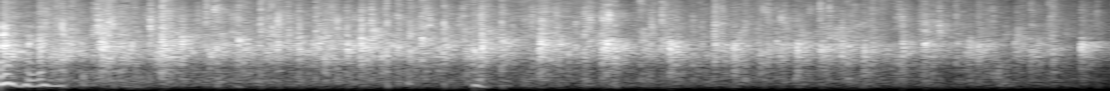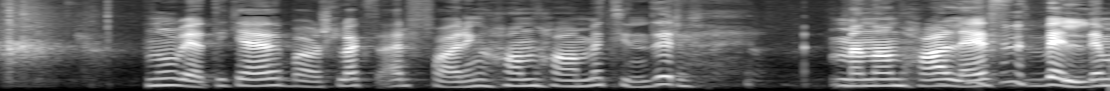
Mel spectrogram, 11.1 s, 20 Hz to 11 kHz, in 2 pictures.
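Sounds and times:
group applause: 0.0s - 6.1s
speech: 6.4s - 11.0s.

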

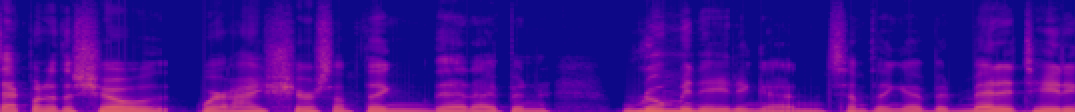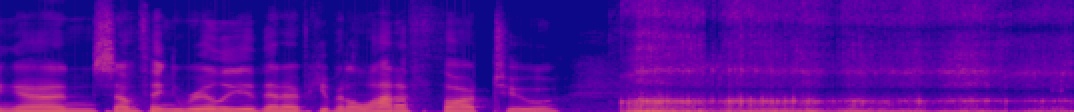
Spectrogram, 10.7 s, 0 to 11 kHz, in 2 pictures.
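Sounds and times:
speech: 0.0s - 9.8s
person snoring: 8.4s - 10.7s.

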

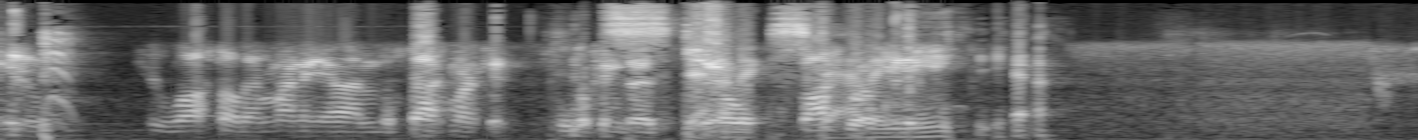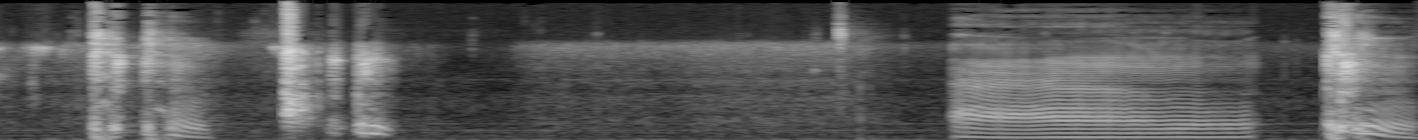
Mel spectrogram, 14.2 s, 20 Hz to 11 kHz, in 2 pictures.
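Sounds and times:
speech: 0.0s - 5.4s, 7.7s - 9.1s, 11.8s - 13.4s
person coughing: 0.1s - 0.5s, 7.5s - 9.2s, 13.7s - 14.1s
voiced throat clearing: 7.5s - 9.2s, 13.7s - 14.1s.

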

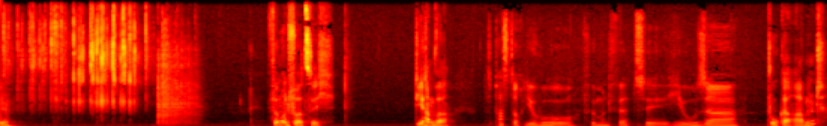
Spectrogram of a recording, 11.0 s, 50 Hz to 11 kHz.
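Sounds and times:
speech: 0.0s - 0.3s, 3.6s - 4.4s, 5.5s - 11.0s
die being rolled: 0.0s - 2.8s.

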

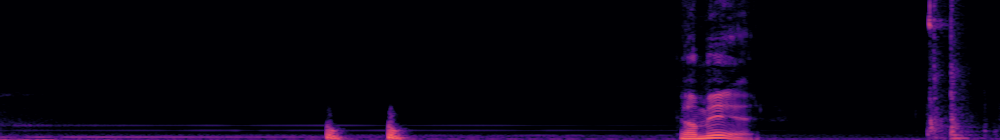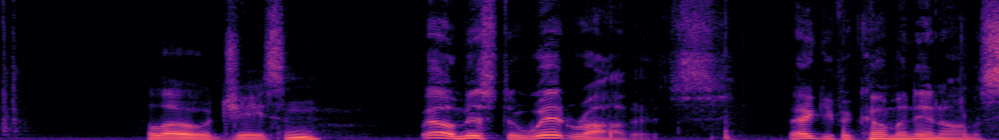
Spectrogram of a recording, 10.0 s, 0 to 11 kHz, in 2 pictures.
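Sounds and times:
low steady hum: 0.0s - 9.9s
sharp knocks on a door: 1.6s - 2.1s
speech: 3.4s - 3.9s, 5.7s - 9.9s.

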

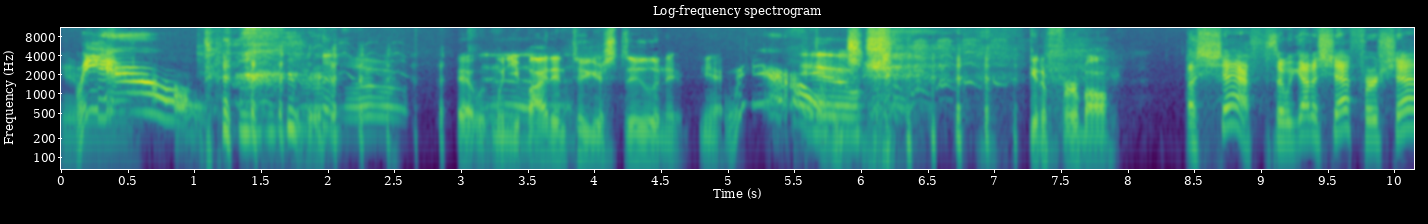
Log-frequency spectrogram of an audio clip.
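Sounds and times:
cat meowing: 0.0s - 1.0s
speech: 0.0s - 10.1s
laughter: 1.0s - 4.1s, 5.7s - 7.8s.

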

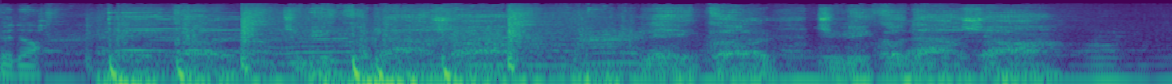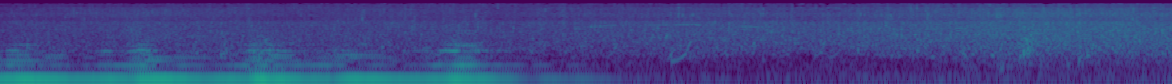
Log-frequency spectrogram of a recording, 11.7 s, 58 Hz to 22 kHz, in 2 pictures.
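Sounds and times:
speech: 0.0s - 0.7s, 3.2s - 5.4s
low humming tone: 0.9s - 8.8s
sea waves: 2.5s - 11.7s.

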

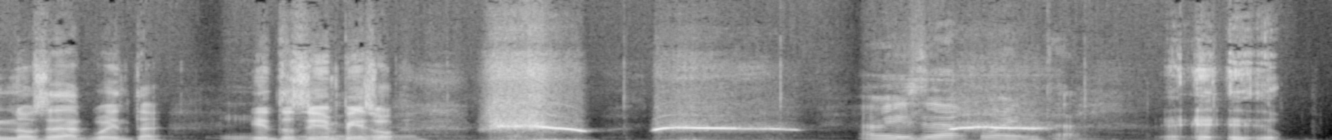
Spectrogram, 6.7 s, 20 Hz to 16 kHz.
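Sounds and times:
speech: 0.0s - 2.8s, 4.3s - 6.5s
sharp high-pitched human whistles gliding downward: 2.4s - 4.1s, 4.7s - 5.4s.

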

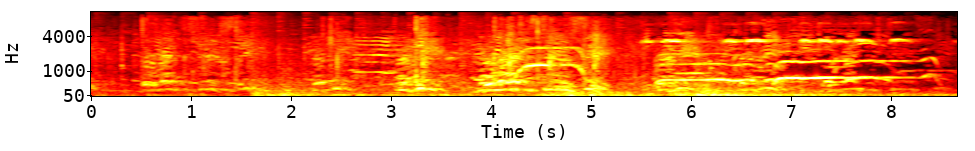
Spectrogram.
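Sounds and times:
crowd of students chanting and shouting at a protest over stolen wages: 0.0s - 8.6s
students clapping: 0.0s - 8.6s
students blowing shrill whistle blasts: 5.4s - 8.6s.

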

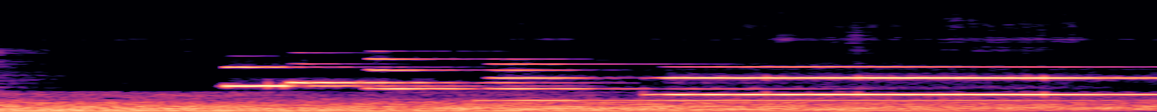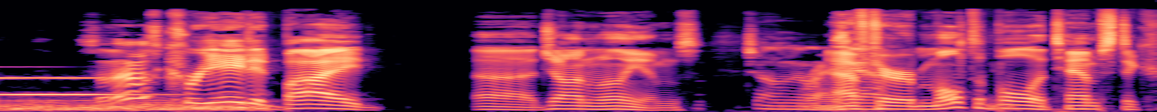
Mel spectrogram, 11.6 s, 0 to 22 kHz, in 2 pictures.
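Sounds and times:
low rumbling background: 0.0s - 7.8s
film motif of synthesized electronic tones: 1.0s - 7.2s
speech: 6.7s - 11.5s.

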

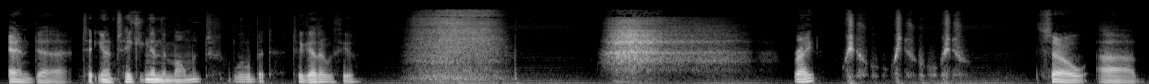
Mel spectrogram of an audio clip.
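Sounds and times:
speech: 0.1s - 4.4s, 8.0s - 9.1s, 10.5s - 11.4s
deep breathing: 4.0s - 5.2s, 6.0s - 7.9s.

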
